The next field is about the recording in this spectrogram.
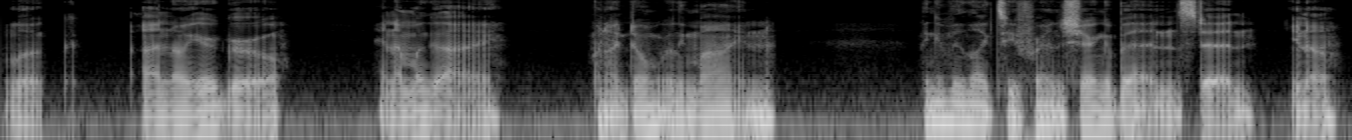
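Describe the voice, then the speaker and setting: Super deep crackly guy acting a stubborn teasing young man, tsundere roleplay audio, casual and sighing, really up and down. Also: big pitch swings, warm tone, no echo, heavily acted. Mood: teasing, insistent. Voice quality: very deep, gravelly voice. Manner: casual, teasing, drawn-out sighs. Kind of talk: intimate roleplay audio drama.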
